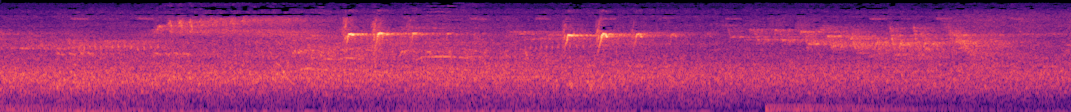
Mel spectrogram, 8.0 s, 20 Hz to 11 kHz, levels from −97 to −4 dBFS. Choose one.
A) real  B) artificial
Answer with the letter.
B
